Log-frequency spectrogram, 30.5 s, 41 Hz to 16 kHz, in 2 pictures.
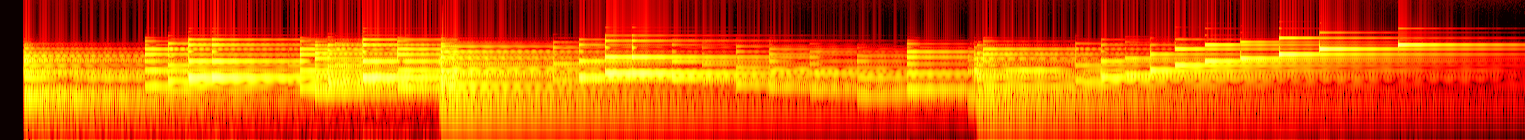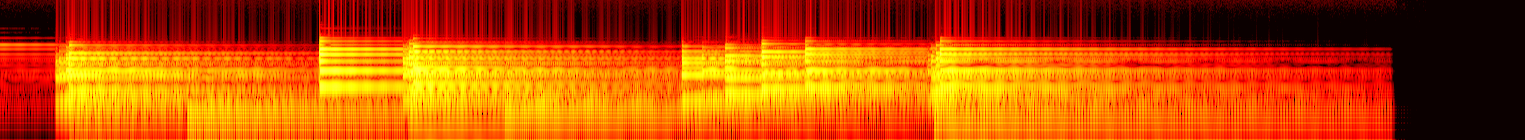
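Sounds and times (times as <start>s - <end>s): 
Casio PX-S5000 electric piano: 0.2s - 29.2s.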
